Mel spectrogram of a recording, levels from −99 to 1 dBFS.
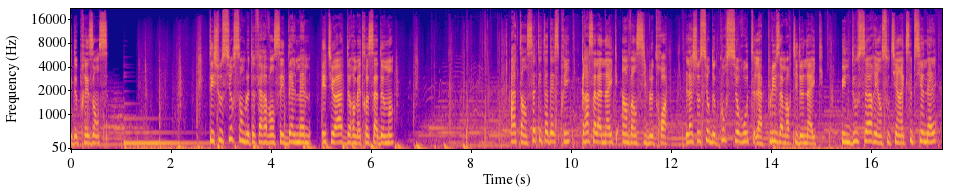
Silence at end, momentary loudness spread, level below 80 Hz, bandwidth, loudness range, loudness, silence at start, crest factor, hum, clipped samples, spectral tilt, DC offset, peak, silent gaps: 0 s; 15 LU; -36 dBFS; over 20 kHz; 4 LU; -17 LUFS; 0 s; 16 dB; none; under 0.1%; -3.5 dB/octave; under 0.1%; -2 dBFS; none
